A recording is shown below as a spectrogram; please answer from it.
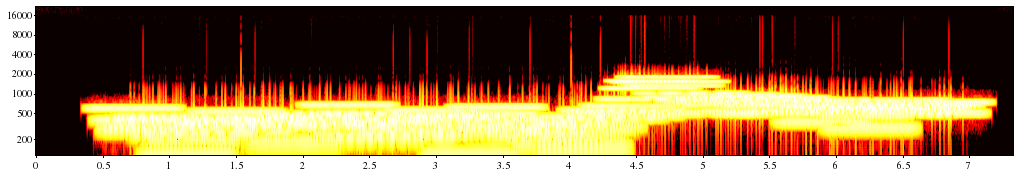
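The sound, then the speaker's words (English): Sonified star brightness data plays as layered, sustained electronic sine-like tones that shift in low, wavering steps, then suddenly jump to a much higher pitch midway before sliding back down to a middle register. “you're hearing a baseline star, which has a few oscillations in sound. And then suddenly there's a really high pitch jump and then it comes back down pretty quickly.”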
